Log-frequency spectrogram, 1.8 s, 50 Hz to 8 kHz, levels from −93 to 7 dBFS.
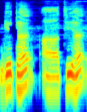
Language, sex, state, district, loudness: Hindi, male, Bihar, Saharsa, -19 LUFS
